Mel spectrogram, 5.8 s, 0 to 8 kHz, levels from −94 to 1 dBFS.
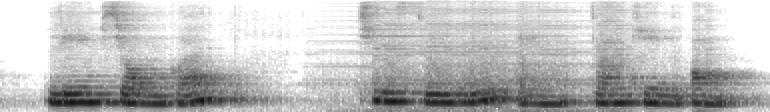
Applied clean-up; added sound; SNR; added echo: neural separator model SepFormer DNS4.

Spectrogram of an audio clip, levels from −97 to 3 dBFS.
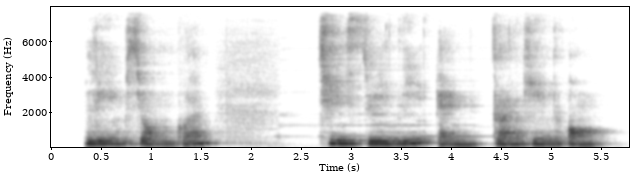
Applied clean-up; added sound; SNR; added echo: neural mask model DeepFilterNet 3.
